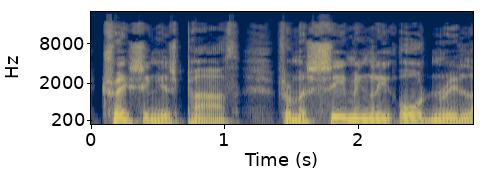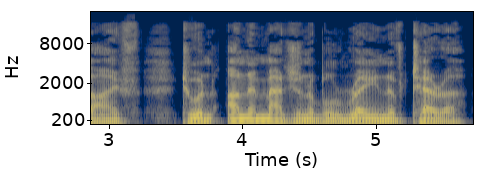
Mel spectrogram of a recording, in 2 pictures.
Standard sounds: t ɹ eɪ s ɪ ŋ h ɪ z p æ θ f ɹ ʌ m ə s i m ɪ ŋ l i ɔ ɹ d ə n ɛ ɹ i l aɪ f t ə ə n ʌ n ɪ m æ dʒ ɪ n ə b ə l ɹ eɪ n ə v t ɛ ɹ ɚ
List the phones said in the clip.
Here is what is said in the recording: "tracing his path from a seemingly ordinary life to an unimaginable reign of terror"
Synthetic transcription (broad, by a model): t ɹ eɪ s ɪ ŋ ɪ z p æ θ f ɹ ʌ m ə s i m ɪ ŋ l i ɔ ɹ d n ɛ ɹ i l aɪ f t ə ə n ʌ n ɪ m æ dʒ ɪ n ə b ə l ɹ eɪ n ə v t ɛ ɹ ɚ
